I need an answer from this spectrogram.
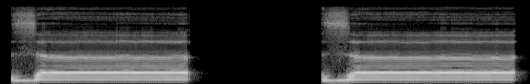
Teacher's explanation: اس کی آواز باریک ہے اور اس کی آواز کے اندر وسل بھی موجود ہے، سیٹی بھی موجود ہے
